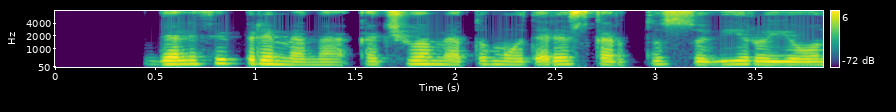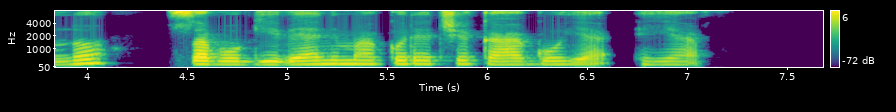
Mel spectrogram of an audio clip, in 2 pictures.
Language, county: Lithuanian, Marijampolė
